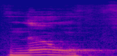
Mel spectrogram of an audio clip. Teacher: Ou seja, assim, o meu O, que é uma vogal, passa a ser uma semivogal · Eu não falo o, eu falo assim, ó, não. Olha só, o meu O tem som de U.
